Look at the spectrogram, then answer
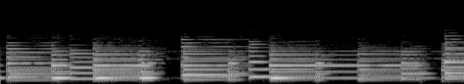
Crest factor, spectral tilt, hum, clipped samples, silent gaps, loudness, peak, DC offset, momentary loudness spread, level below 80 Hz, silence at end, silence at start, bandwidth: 14 dB; -7.5 dB/octave; none; under 0.1%; none; -23 LUFS; -8 dBFS; under 0.1%; 9 LU; -80 dBFS; 0 s; 0 s; 4.6 kHz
